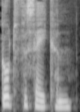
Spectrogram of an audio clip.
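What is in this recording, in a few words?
"godforsaken", British English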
